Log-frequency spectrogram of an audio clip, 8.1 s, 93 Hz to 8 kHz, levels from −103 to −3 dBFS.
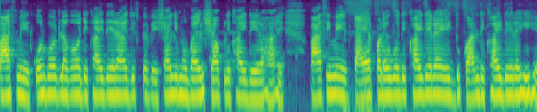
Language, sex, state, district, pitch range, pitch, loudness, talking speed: Hindi, female, Bihar, Vaishali, 175-185 Hz, 180 Hz, -17 LUFS, 255 wpm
